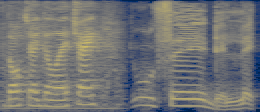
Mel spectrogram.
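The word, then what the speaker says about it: dulce de leche: redneck not really but when it comes to pronouncing things anyways it's dolce de leche that's not what they call it in the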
